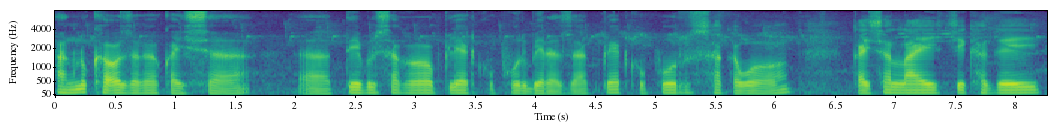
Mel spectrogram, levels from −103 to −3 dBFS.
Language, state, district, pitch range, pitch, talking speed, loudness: Kokborok, Tripura, Dhalai, 90-105 Hz, 100 Hz, 130 wpm, -22 LUFS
